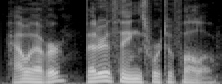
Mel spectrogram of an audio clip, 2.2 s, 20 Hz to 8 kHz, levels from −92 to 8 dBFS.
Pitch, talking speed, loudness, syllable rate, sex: 110 Hz, 160 wpm, -18 LUFS, 6.1 syllables/s, male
